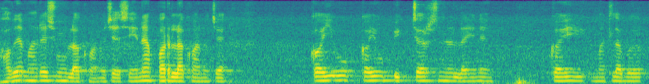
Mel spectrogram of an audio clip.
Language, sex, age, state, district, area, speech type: Gujarati, male, 18-30, Gujarat, Surat, urban, spontaneous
